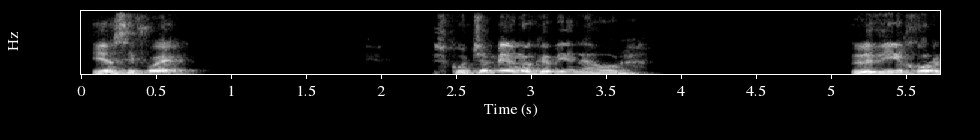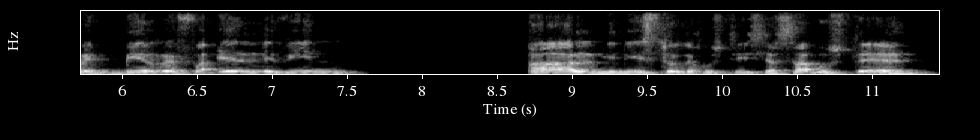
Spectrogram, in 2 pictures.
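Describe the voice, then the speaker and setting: A man, a rabbi, telling a moral story in a sermon, animated, with repeated phrases and rhetorical questions put to his listeners. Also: high-pitched, takes it slowly, pauses often, echoey room.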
